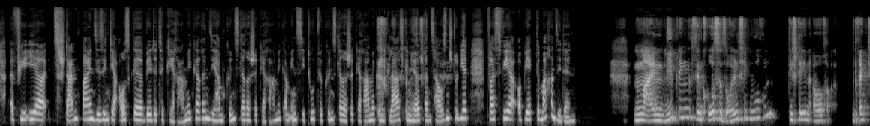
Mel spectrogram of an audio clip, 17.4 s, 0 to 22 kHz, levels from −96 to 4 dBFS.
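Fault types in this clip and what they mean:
Noise suppressor applied to music or sounds: throughout the clip, a speech-tuned suppressor mistakes steady, sustained parts of the sound for background noise and keeps pulling them down, so the level swings by around 5 dB and the sound pumps and thins.
Sound cut by the noise suppressor: at 5.13–5.41 s and 6.3–6.56 s, the suppressor judges the sound to be noise and clamps it hard, with the deepest drops about 20 dB and about 19 dB, each dip lasting a fraction of a second.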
